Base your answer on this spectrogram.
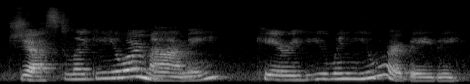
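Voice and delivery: ordinary talk, nothing marked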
